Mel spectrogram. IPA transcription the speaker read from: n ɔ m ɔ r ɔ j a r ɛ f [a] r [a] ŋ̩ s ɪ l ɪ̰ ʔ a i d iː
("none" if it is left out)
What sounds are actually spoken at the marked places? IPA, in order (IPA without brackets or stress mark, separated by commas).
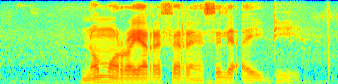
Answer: ɛ, ɛ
